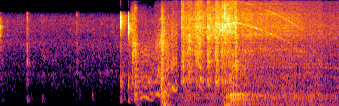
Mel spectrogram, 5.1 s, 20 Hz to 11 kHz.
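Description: A VAZ-1111 Oka car engine starting: a few quiet clicks, then the starter cranks briefly and the small engine catches and settles into a steady idle, close by.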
